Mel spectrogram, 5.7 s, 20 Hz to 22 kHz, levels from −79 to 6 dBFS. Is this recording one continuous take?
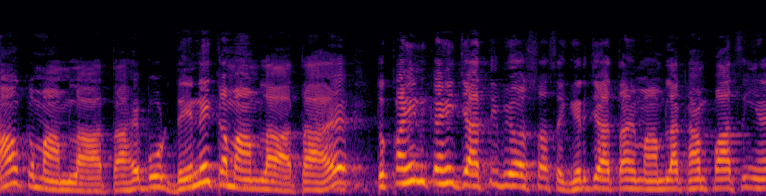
yes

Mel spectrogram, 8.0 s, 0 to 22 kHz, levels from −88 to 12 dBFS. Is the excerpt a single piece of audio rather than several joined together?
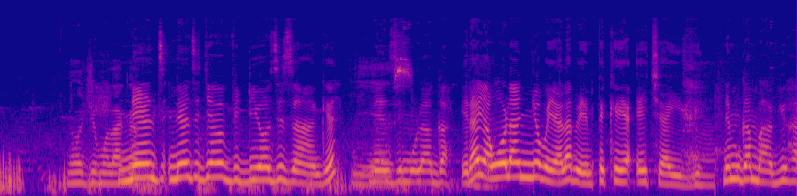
no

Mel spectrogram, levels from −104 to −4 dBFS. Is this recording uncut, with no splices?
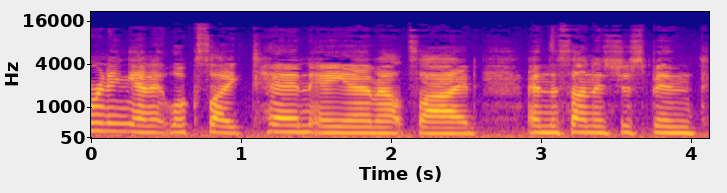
yes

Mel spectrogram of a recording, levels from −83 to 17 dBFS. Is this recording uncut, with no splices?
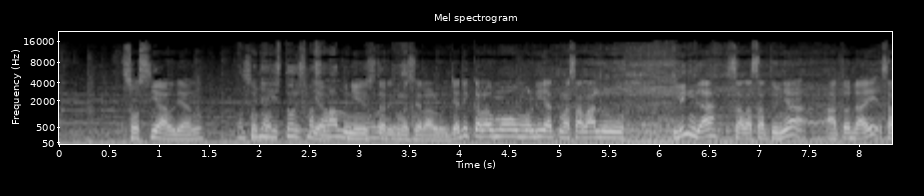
yes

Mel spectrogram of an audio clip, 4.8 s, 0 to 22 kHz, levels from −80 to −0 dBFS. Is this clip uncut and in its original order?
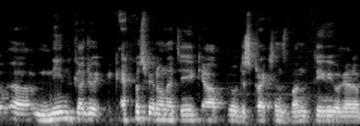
yes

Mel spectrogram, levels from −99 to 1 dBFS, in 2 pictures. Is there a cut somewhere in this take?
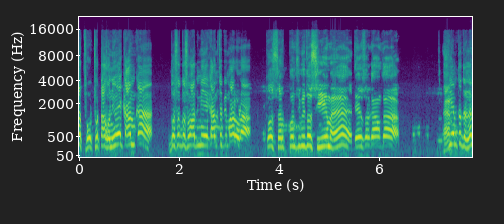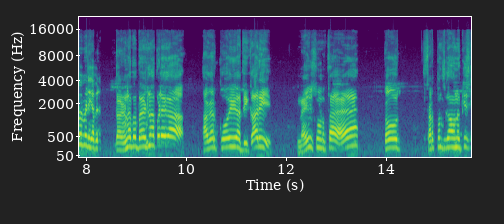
no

